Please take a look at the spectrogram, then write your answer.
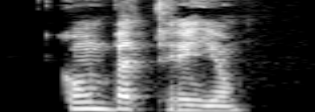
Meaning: first-person plural conditional of combattre
- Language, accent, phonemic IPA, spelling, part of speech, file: French, Canada, /kɔ̃.ba.tʁi.jɔ̃/, combattrions, verb, LL-Q150 (fra)-combattrions.wav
